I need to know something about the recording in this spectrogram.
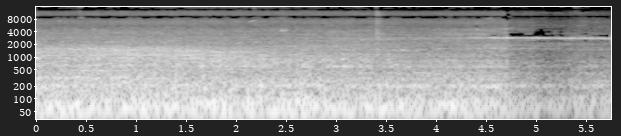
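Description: A diesel locomotive engine rumbles loudly as it passes close by.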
